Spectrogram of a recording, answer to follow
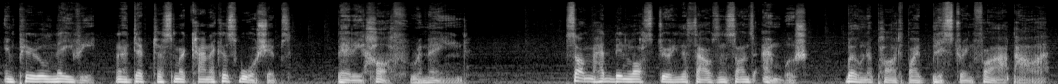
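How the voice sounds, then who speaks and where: Husky low-voiced man narrating dramatically. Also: darkish tone. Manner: measured, theatrical, emphatic delivery with drawn-out words. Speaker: lore narrator. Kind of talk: dramatic scripted narration of war fantasy lore. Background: music.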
